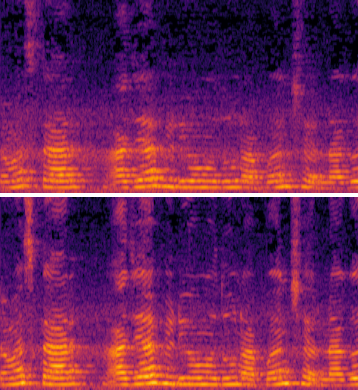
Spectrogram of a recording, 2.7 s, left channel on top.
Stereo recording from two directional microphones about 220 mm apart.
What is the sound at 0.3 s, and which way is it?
A woman's voice, 55° right (ahead or behind).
